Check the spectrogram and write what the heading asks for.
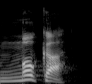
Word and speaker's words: Moca: Live on the island of Puerto Rico in a small town called Moca, where the first Adventist church was built on the island. M-O-C-A. Did I say that right?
